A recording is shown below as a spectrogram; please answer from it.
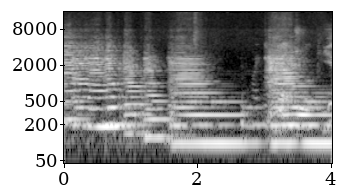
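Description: Solo cello bowed in the closing phrase of a piece: a few shorter notes, then from about one and a half seconds in a long low note, re-bowed just after three seconds and held.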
